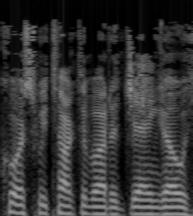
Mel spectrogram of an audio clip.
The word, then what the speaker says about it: Django: He's been in Enter the Ninja, Die Hard 2, Django Unchained, which I remember seeing him when I saw Django Unchained in the theater, and he was sitting at the bar with Django. I was like, oh, my God, that's Franco Nero. Oh, shit. It's the D is silent.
